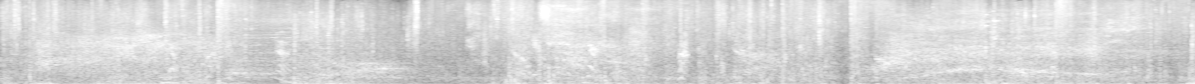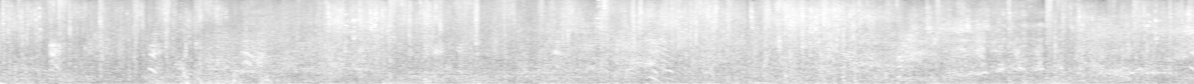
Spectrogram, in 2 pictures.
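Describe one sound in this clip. Weapons clash and spells burst loudly in a fast fight.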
